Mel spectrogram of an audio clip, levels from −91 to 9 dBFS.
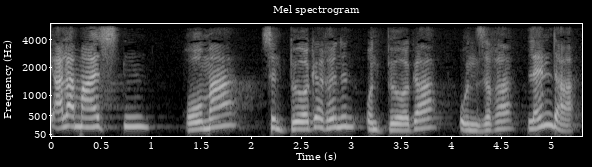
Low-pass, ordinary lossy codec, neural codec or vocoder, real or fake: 5.4 kHz; none; none; real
